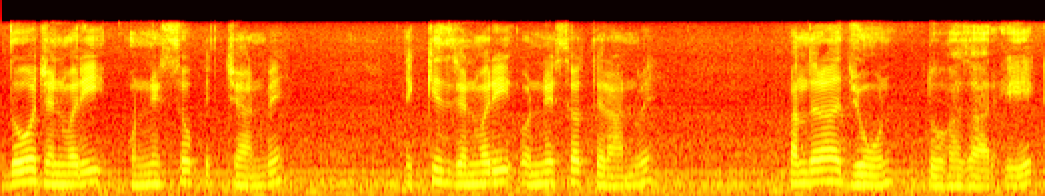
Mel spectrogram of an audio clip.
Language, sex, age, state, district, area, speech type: Urdu, male, 18-30, Delhi, Central Delhi, urban, spontaneous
